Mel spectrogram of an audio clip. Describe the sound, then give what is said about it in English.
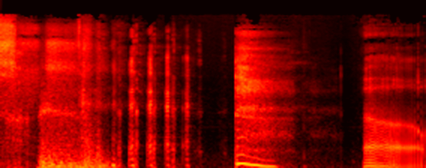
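Heavy breathing into a microphone, loud and breathy, with a run of quick puffing exhales, a grunting rasp, and a final hoarse breath, all with no talking. “hearing … breathing into the microphone is always a treat”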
